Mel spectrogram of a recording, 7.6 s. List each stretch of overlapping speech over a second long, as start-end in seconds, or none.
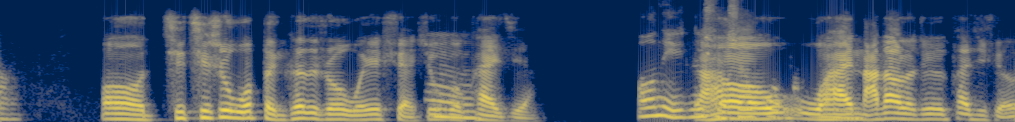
5.2-6.5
